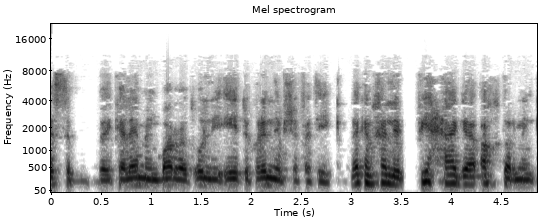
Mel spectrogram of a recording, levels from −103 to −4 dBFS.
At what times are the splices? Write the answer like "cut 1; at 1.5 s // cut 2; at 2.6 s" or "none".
cut 1; at 2.9 s // cut 2; at 3.5 s

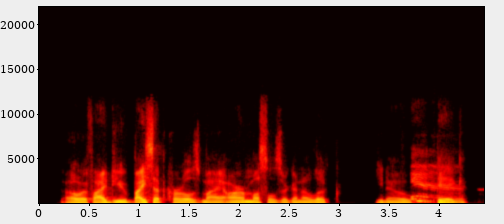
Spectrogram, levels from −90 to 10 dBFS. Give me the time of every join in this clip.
none

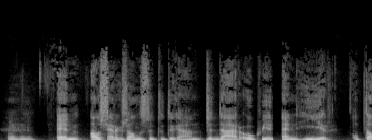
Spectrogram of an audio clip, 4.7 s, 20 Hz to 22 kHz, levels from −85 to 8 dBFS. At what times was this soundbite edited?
cut 1; at 1.3 s // cut 2; at 2.6 s // cut 3; at 3.4 s

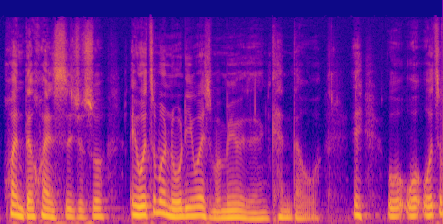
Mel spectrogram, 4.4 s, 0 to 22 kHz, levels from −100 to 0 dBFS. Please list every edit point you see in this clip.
none

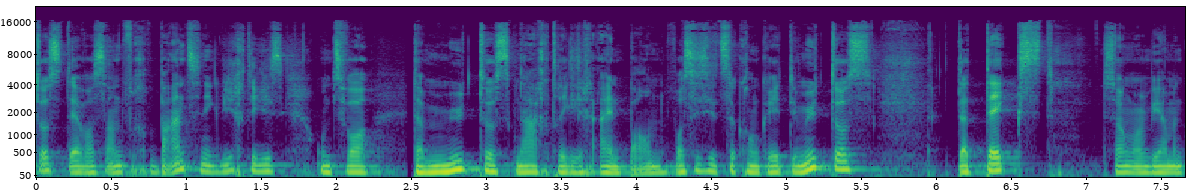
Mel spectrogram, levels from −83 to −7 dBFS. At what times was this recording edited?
cut 1; at 2.4 s // cut 2; at 3.2 s

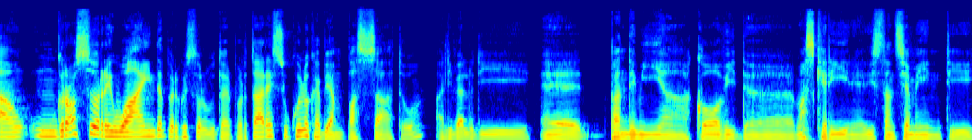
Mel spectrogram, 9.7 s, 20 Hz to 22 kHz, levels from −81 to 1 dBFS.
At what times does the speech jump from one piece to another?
cut 1; at 5.3 s

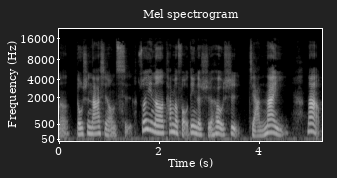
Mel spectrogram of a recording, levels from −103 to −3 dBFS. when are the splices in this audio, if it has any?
cut 1; at 1.5 s

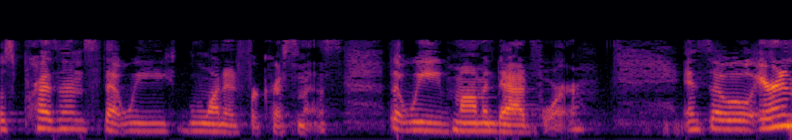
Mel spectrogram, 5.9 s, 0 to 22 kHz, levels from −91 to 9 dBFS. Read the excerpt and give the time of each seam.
cut 1; at 1.4 s // cut 2; at 2.9 s // cut 3; at 3.3 s

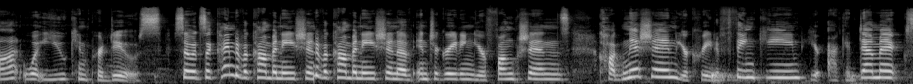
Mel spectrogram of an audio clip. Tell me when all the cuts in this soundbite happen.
cut 1; at 1.7 s // cut 2; at 3.1 s // cut 3; at 6.0 s

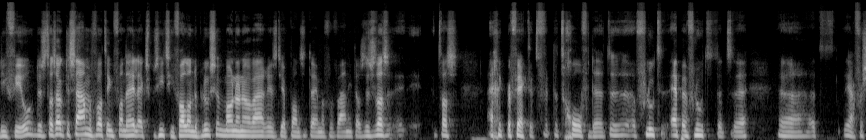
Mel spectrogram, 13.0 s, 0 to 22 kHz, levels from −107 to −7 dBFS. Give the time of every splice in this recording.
none

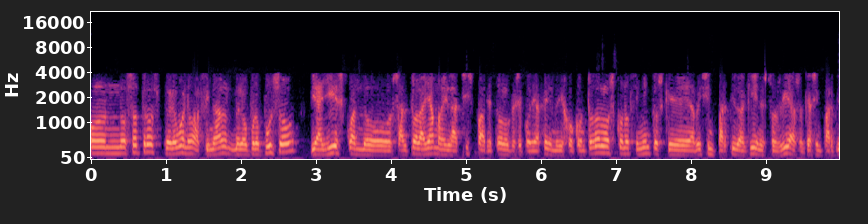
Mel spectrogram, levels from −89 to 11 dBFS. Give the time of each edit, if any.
cut 1; at 2.8 s // cut 2; at 5.2 s

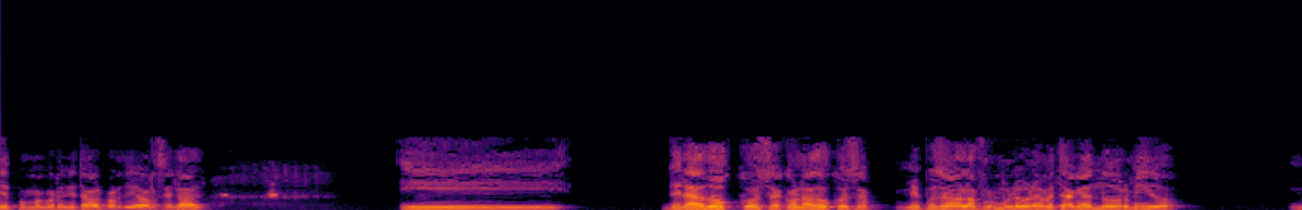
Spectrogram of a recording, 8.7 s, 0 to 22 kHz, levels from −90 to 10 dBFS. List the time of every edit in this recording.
none

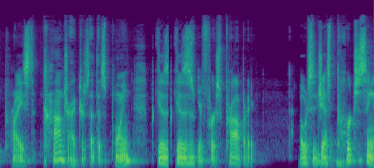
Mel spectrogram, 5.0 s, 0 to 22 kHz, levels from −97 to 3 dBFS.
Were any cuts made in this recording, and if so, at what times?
cut 1; at 2.2 s // cut 2; at 2.6 s

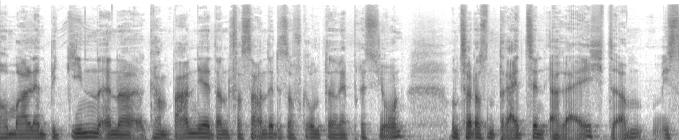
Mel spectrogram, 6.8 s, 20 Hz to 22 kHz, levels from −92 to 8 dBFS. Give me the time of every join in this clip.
cut 1; at 2.1 s // cut 2; at 5.5 s

